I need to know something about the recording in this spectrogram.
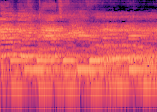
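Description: Singing in a musical-theatre style, a melody of held notes stepping from one pitch to the next.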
